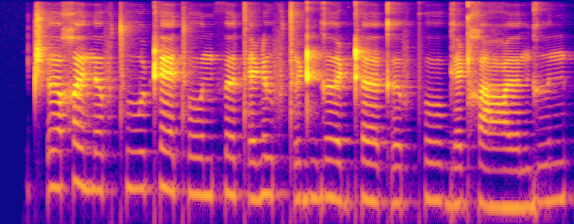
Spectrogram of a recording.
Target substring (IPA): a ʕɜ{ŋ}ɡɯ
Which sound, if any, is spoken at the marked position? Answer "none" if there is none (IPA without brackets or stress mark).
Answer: ŋ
